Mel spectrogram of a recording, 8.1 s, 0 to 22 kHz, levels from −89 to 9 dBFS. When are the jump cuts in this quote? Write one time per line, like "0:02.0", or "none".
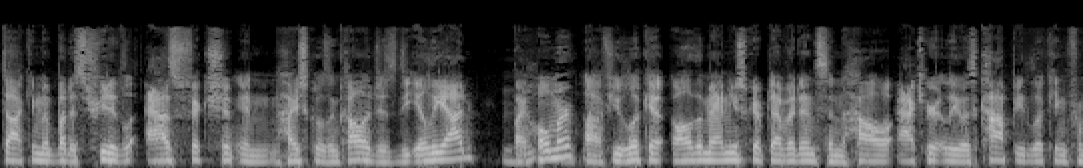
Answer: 0:01.7
0:04.3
